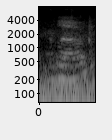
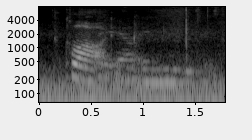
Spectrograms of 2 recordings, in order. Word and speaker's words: Claude: You said Poe, how do you spell that? P-O? P-O-E. P-O-E, Poe. And the other one is Cloud? It's inside Poe. Mm-hmm. Claude.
